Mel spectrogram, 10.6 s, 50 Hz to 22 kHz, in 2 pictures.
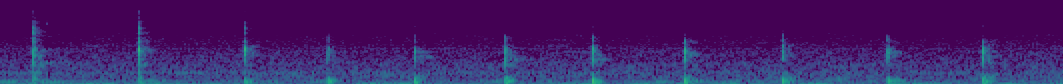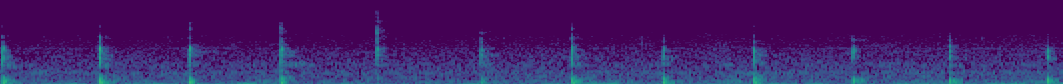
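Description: Long decorated acrylic nails tap the wall of a medium clear plastic canister with a white lid, lying on its side and full of dry soy chunks. About 23 sharp, dry clicks come at an uneven, fairly quick pace, each with a bright tick near 2 kHz and a low thump beneath. Every click dies away almost at once.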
